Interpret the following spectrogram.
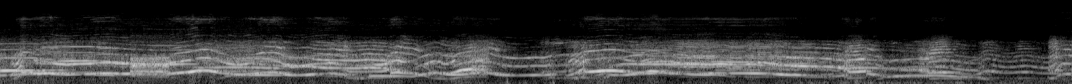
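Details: Husky chorus set off by the 'Old Newspaper' van siren: several dogs hold long, undulating howls that weave over and under one another, with quick pitch dips and short yips near the end.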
